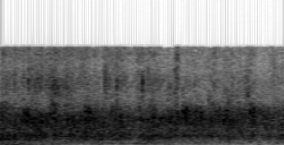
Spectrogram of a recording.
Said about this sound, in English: Now you can clap for that because some of you were holding back.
